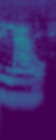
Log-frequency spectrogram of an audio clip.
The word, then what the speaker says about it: law: Here, it is written as L A. It is written as L-A-W. So in Luo, we pronounce it the way it is. We say Lao, Lao, Lao, Lao.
